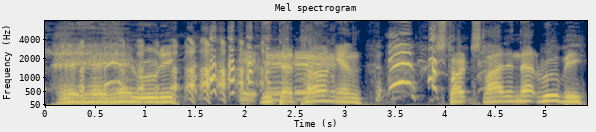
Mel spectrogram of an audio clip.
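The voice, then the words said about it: Cartoon character voice. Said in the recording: “that voice you do. Like the Fat Albert voice that you do.”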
